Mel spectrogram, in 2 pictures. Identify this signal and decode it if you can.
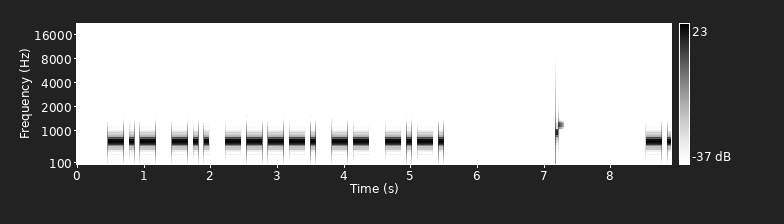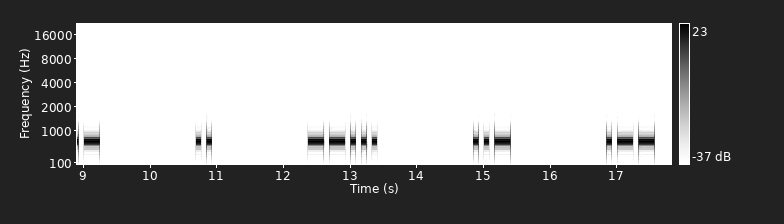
Morse code, heard as a keyed tone, about 15 wpm, spaced as for 8 wpm, 700 Hz. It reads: KD9MC KI7UW
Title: USA Call Signs - 5 Characters - 6x Character Spacing - 15wpm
